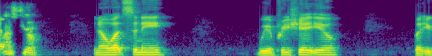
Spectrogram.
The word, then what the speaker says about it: Signe: Oh, she right here, pronounced Signe.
